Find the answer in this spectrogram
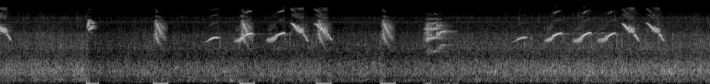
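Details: Tutoring song of a double-collared seedeater in the tui tui zel zel style: scattered sharp high downstrokes, then rising whistled notes in short runs, ending with a fast string of upslurred whistles, steady rushing noise underneath.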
